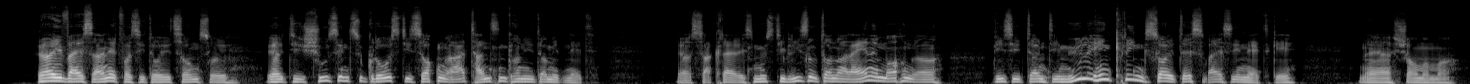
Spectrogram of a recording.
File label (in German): Dialekt bayrisch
